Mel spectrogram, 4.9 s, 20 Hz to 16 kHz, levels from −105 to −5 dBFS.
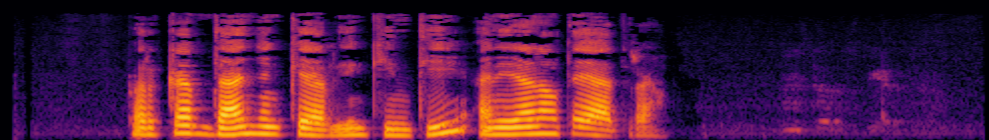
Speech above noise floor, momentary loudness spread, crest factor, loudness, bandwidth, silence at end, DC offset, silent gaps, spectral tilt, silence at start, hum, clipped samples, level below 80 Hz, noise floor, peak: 51 dB; 11 LU; 22 dB; -22 LUFS; 11.5 kHz; 1.65 s; under 0.1%; none; -6 dB/octave; 0.65 s; none; under 0.1%; -70 dBFS; -72 dBFS; -2 dBFS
